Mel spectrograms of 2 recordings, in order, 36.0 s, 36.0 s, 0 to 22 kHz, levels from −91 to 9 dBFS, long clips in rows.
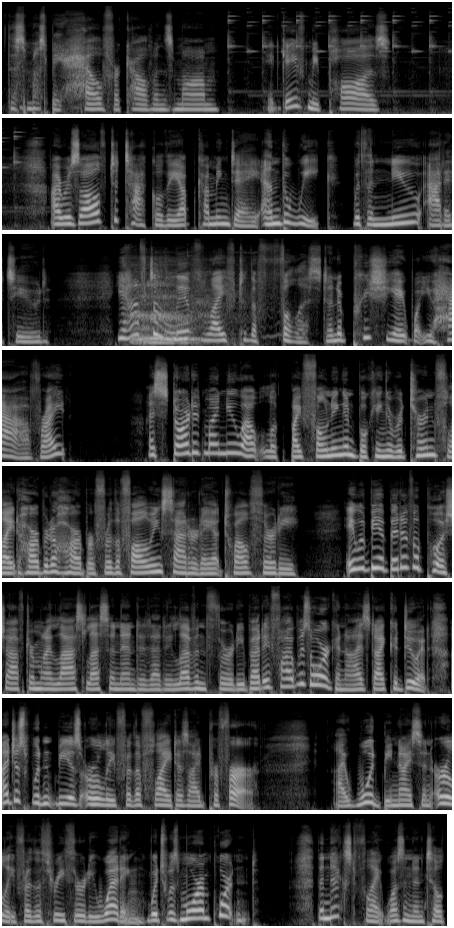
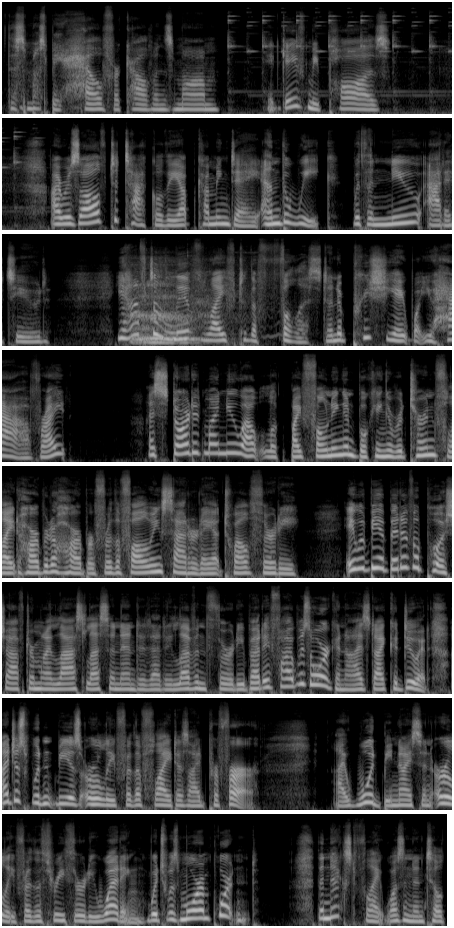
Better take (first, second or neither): neither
